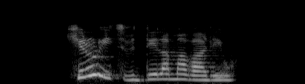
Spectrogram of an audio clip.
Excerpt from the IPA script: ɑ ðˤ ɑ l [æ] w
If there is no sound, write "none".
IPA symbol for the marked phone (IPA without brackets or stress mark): i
